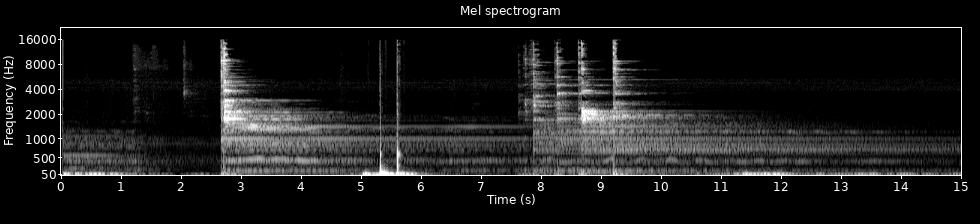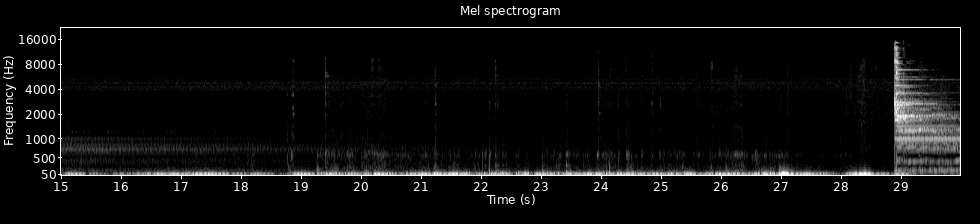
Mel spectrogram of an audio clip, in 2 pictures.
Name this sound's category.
Sound effects > Other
